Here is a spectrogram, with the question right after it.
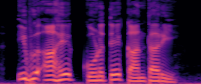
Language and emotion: Marathi, neutral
